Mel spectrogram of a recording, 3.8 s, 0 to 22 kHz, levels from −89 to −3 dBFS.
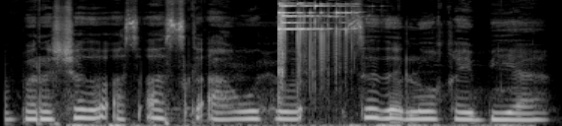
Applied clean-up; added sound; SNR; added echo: none; Coin (dropping); -2 dB; none.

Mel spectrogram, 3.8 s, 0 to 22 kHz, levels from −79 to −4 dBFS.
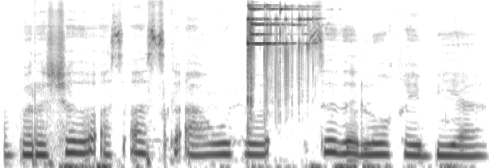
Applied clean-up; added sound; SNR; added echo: classical method spectral subtraction.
